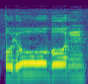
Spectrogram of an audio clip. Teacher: The qaf is heavy, definitely, but the lam is light. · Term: light letter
